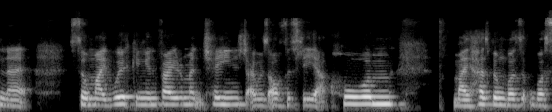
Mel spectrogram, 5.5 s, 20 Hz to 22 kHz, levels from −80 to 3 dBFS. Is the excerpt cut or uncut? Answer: uncut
